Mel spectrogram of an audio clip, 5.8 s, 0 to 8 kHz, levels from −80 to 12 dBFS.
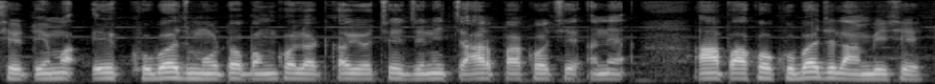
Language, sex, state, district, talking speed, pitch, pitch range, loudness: Gujarati, male, Gujarat, Valsad, 195 wpm, 140 Hz, 135-145 Hz, -17 LUFS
